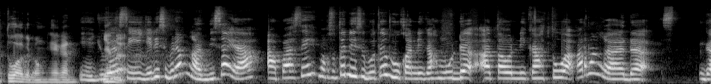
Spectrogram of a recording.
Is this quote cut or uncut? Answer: uncut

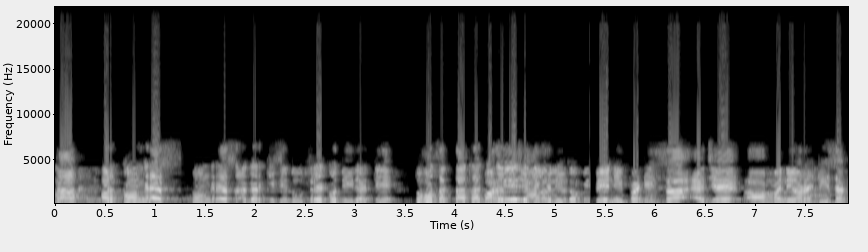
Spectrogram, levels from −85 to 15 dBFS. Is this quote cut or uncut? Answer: cut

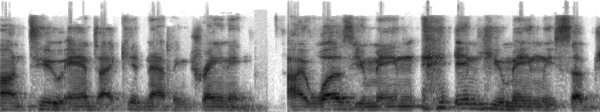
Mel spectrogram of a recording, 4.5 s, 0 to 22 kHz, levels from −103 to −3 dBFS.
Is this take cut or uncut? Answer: cut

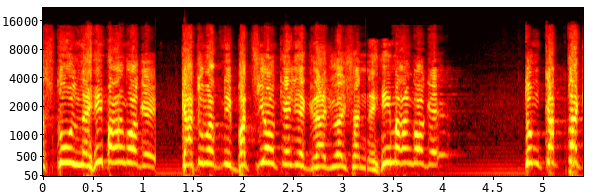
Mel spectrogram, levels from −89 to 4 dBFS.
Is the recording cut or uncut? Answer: cut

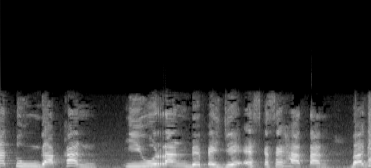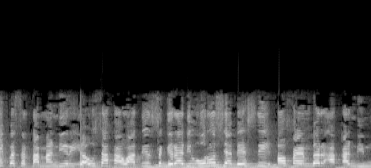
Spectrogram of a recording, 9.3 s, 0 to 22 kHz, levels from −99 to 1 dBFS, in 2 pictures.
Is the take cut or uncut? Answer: cut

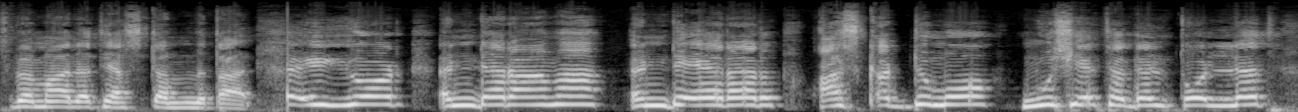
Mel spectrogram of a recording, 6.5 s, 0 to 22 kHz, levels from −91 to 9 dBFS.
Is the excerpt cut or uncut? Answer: cut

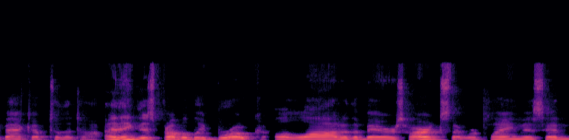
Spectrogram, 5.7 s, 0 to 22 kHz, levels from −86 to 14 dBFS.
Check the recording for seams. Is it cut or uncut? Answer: uncut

